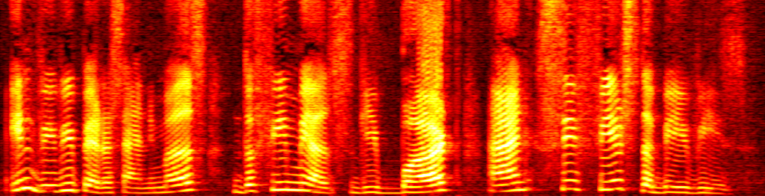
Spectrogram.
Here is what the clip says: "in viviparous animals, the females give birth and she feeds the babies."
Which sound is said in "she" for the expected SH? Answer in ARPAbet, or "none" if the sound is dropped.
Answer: S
